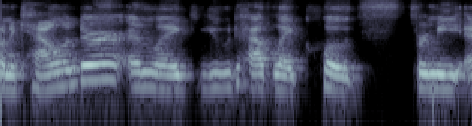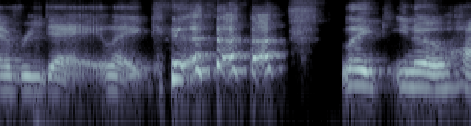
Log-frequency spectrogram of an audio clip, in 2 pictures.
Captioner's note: laughs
